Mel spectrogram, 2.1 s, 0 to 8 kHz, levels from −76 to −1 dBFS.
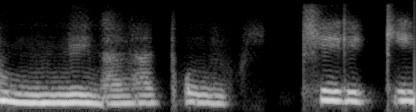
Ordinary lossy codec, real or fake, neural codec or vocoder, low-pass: none; fake; codec, 16 kHz, 0.5 kbps, FreqCodec, smaller model; 7.2 kHz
